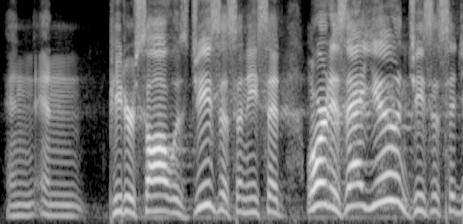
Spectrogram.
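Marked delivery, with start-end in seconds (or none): 3.1-4.0 high, loud call across the water. Acted. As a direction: call out to him, unsure. Peter calling across water.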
